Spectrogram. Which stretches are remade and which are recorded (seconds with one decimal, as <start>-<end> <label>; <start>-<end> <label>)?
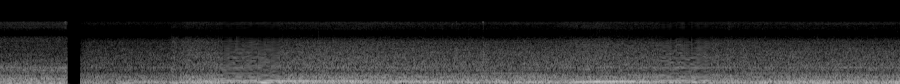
0.0-2.2 recorded; 2.2-2.8 remade; 2.8-6.6 recorded; 6.6-7.1 remade; 7.1-9.0 recorded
